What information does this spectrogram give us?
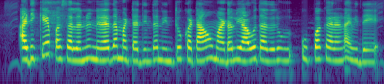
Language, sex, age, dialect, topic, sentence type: Kannada, female, 18-24, Mysore Kannada, agriculture, question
